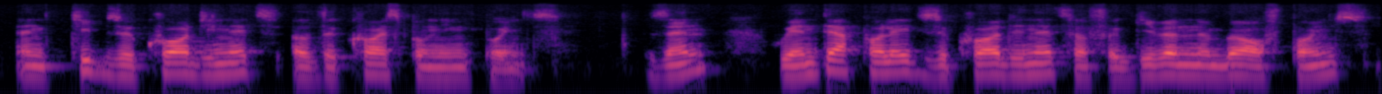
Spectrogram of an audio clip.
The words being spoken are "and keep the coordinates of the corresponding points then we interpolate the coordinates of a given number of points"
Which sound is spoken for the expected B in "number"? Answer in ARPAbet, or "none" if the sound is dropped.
B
